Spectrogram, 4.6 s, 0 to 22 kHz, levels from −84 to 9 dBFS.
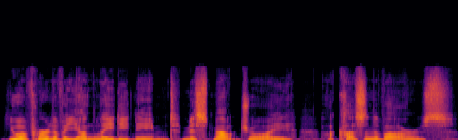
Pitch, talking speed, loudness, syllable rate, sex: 120 Hz, 185 wpm, -19 LUFS, 4.4 syllables/s, male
